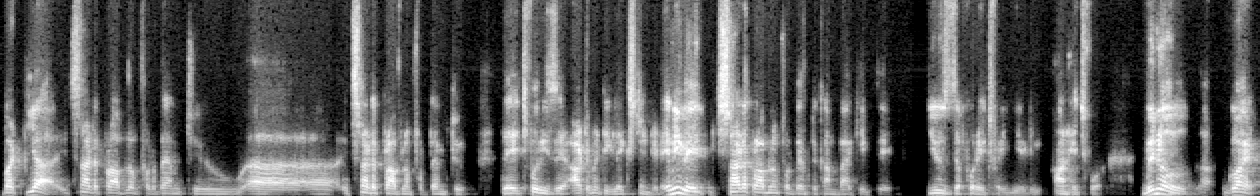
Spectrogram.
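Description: A man's voice: fairly low pitch, a little fast, husky, poor audio. A man hosting a call-in as an attorney, reading out questions and answering informally in a blunt, emphatic way, often repeating himself.

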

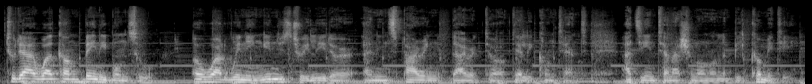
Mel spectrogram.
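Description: A man's voice: deep voice, steady tone, brisk, over music. A man hosting a podcast, introducing his guest formally and asking polite questions. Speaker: podcast host. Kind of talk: scripted intro and interview questions.

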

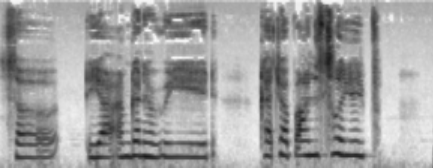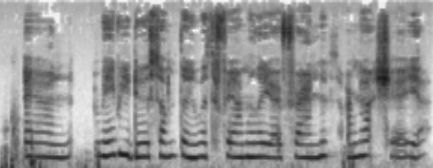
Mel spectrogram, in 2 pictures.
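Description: A young woman on a podcast team, speaking in a careful, measured way as she reads or chats. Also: high voice, little pitch movement, a little mellow, rough recording. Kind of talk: reading facts and casual chat.

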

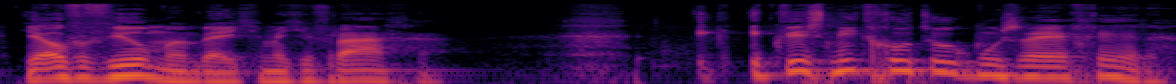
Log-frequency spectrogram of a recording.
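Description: An actor playing an awkward, guarded newsroom colleague in a naturalistic audio drama, halting and apologetic, with a slightly husky voice. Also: male voice, on the low side, big pitch swings. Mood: apologetic, uneasy.

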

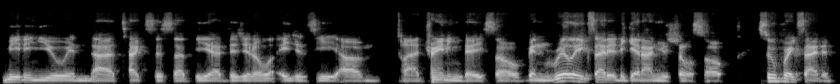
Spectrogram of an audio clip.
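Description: A man's voice: deep voice, steady tone, moderate pace, pushed and bright, no room sound, low-quality recording. A man from Haiti whose first languages are French and Haitian Creole, telling stories chattily as a podcast guest, with many fillers. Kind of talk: casual interview storytelling.

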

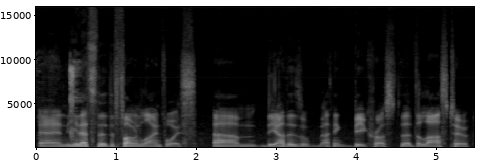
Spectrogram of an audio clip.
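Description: A man's voice: medium pitch, flat delivery, moderate pace, vocal fry, clean tone. A man hosting a conversational podcast interview. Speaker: interview host.

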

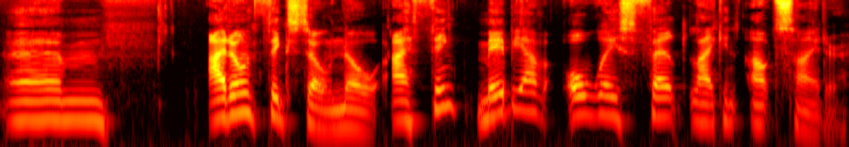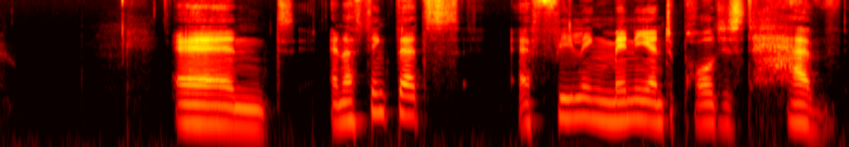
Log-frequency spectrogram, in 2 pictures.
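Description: A man from Denmark, speaking as an anthropologist, who answers questions slowly and thoughtfully, often restarting his sentences. His voice sits at an ordinary middle pitch. The recording is dry and close, with no room sound. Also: lively intonation, a bit bright, smooth, dry recording. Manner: thoughtful, hesitant, many restarts. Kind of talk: reflective interview answers.

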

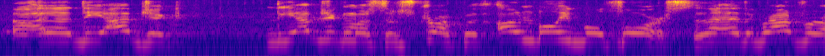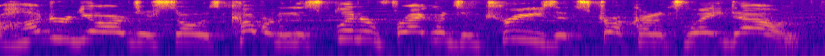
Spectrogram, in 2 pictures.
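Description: Awestruck, halting on-scene correspondent, high voice, old radio spoof, slight background noise. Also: male voice, fairly bright tone, highs cut off. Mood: flustered, awed. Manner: stammering, halting. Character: flustered, awestruck male on-scene radio reporter. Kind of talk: 1930s radio play spoof acting.

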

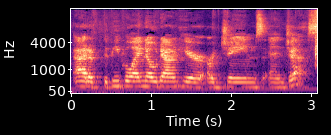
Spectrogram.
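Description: A woman from New York State, chatting excitedly on a podcast and jumping between tangents. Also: mid-range voice, moderate pace, reverberant, very noisy. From New York State, outside the city. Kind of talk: casual chat.

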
